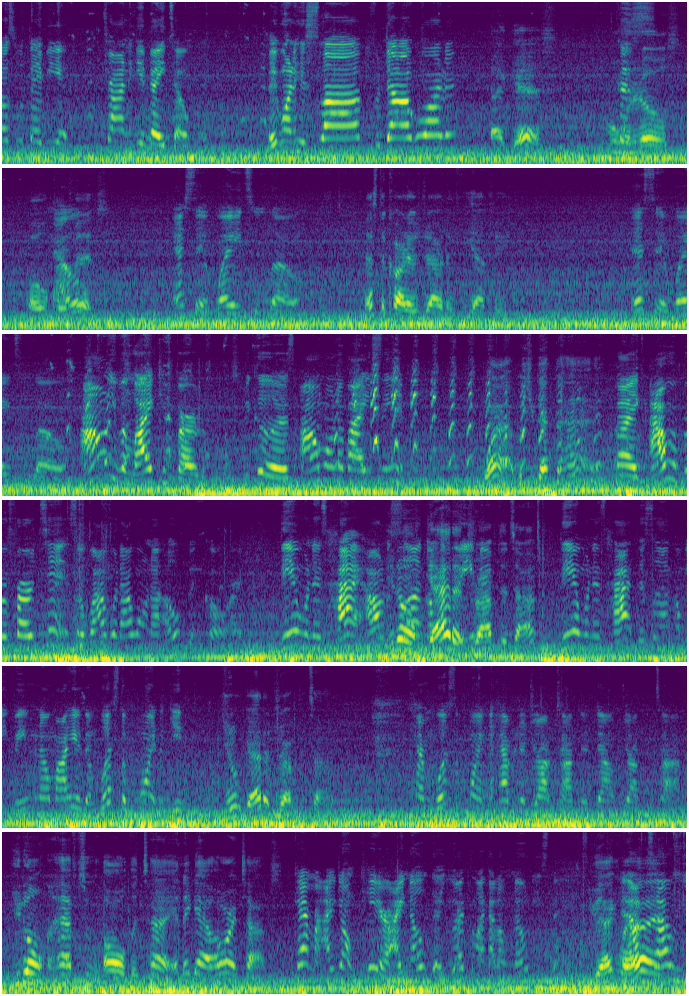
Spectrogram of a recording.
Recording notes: We talk nonsense in the car while Marley the dog freaks out in the back seat.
